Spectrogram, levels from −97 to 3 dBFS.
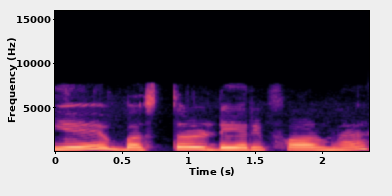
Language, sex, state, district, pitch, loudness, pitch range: Hindi, female, Bihar, Gopalganj, 270 Hz, -15 LUFS, 260-290 Hz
